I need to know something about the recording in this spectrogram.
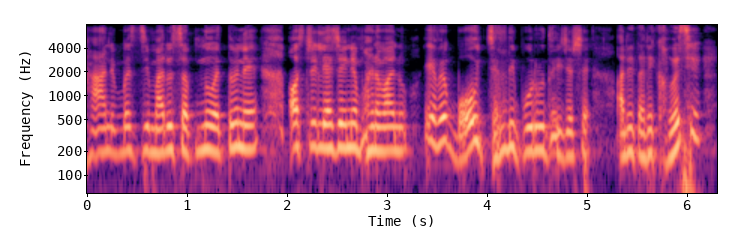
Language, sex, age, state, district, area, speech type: Gujarati, female, 60+, Gujarat, Surat, urban, spontaneous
